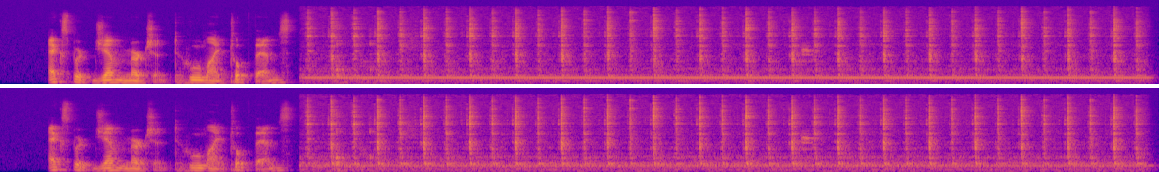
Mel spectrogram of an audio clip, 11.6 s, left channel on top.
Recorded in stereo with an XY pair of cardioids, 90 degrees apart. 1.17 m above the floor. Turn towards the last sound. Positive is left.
turn(degrees=-40)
